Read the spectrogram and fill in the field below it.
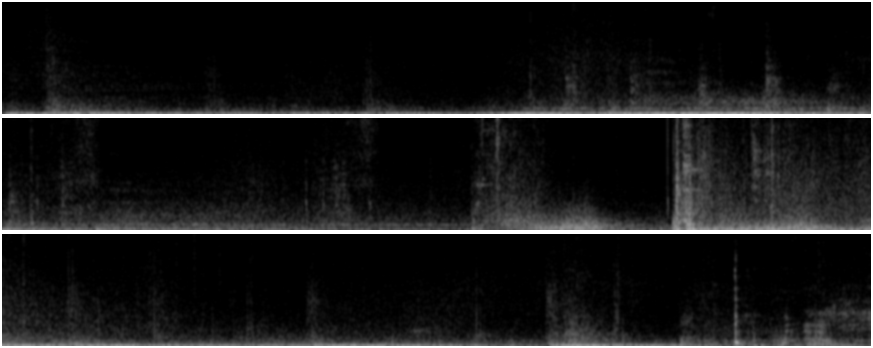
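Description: A man talks into a microphone, close by.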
